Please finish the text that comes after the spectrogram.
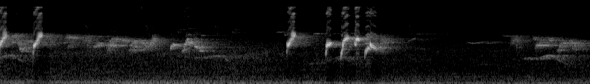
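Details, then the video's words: Clear master song from a cage-kept red-whiskered bulbul; flowing throaty warbles punctuated by two groups of piercing, staccato whistled notes, ending in softer trailing phrases. "จัดเต็ม"สำนวนดี ร้องชัดคำ เพลงแม่บท"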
